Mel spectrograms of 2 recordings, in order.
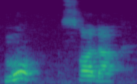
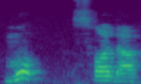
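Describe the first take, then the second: The two takes are said the same way.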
